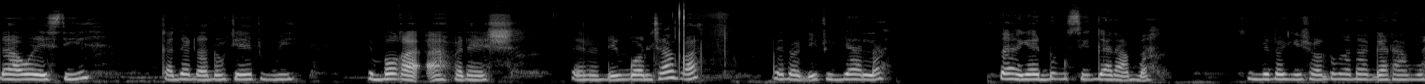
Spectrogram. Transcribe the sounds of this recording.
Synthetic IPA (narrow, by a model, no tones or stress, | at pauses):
nawoɾesi | kaɲɔnanɔketumiː | mbɔkaʔafɾɛʃ | eɾɔniŋɡɔlt͡ʃaba | eɾɔnituɲala | nakeduŋsiɡaɾama | sumiɾɔɡiʃɔluŋanaɡaɾama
